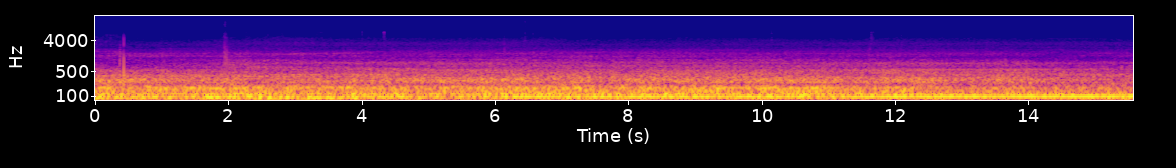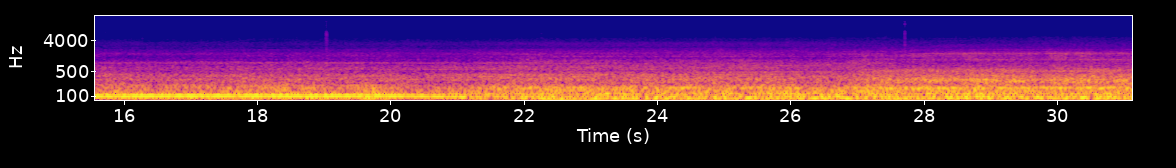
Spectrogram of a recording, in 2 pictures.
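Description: Steady engine and tyre drone heard from inside a car moving at highway speed. A low hum runs under it and fades about two-thirds of the way through.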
